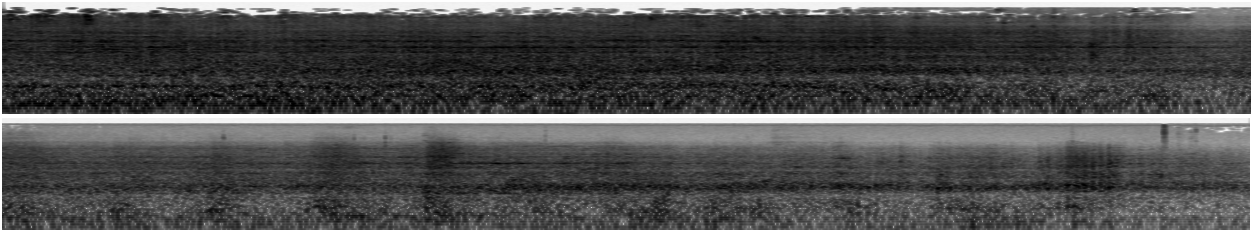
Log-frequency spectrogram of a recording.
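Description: Double-stack intermodal freight train rolling past close by: a steady rumble and clatter of steel wheels on rail, with a thin steady high tone above it. It grows quieter after about ten seconds, leaving scattered wheel clicks as the cars go by.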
